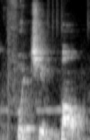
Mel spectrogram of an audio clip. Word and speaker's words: futebol: uma palavra em inglês, mas a tônica está no ball, futebol, ball, ok? É a sílaba tônica que é a sílaba mais forte. Não futebol, mas futebol, futebol, ok?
